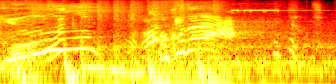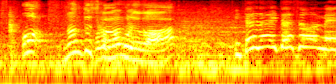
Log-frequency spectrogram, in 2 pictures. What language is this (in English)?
Japanese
